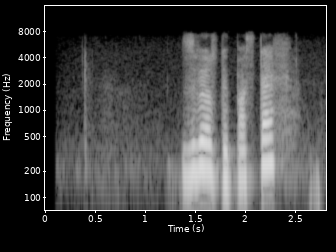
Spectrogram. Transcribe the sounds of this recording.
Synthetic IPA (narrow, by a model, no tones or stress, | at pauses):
zvʲjɔzd̪ɨpast̪ɛf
